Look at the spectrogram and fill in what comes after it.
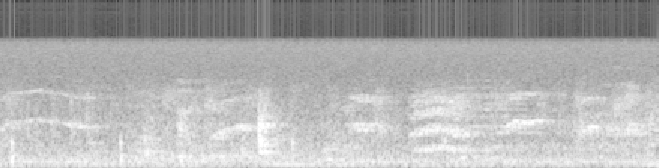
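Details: Several English bulldog puppies from one litter whining and squealing, wavering high-pitched cries overlapping in quick succession, with soft rustling and a low constant hum behind them.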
